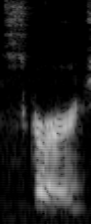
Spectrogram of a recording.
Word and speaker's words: scourge: Seemingly monotheistic, feels like the heathens, in this context likely the Native Americans, have been sent as a scourge, or scourge, as it is apparently properly pronounced.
